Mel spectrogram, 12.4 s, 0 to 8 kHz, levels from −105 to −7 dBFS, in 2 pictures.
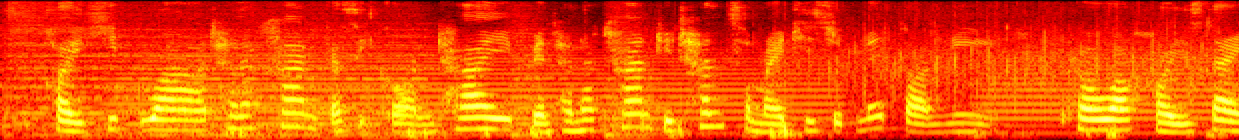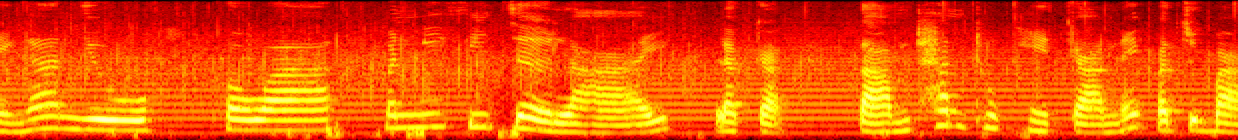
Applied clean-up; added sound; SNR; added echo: none; Applause + Brass instrument; 16 dB; none.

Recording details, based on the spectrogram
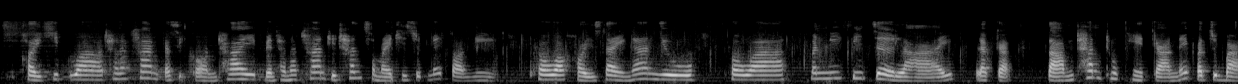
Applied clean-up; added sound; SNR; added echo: neural separator model SepFormer DNS4.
